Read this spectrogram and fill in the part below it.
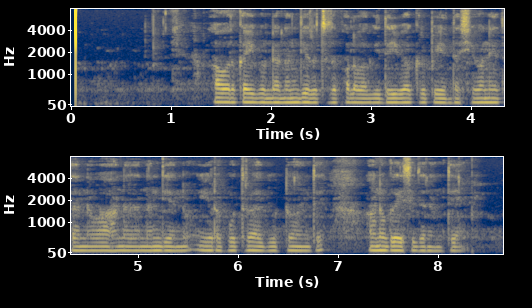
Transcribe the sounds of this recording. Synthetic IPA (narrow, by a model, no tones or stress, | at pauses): ɐʋɐɾukɐjɡoɳɖɐnɐnd̪ijɐɾut͡ʃːɐd̪ɐpʰɐlɐʋaːɡid̪ɐjʋaːkɾipɛjɐnd̪ɐʃiʋɐnjɐt̪ɐnːɐʋaːɦɐnɐd̪ɐnɐnd̪ijɐnːuiʋɐɾɐpuːt̪ɾɐʋaːɡiuʈːuʋɐnt̪e | ɐnuɡɾɐɦisid̪ɐɾɐnt̪e̞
